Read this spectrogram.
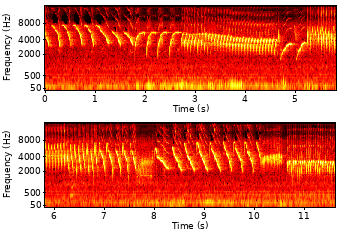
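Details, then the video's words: Canary singing sweetly, loud continuous song of rapid downslurred whistles, steady buzzy trills and fast rattling rolls, changing phrase every second or two, with faint low background hum. "Suara burung kenari bernyanyi merdu yang lain awas ikut bernyanyi"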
